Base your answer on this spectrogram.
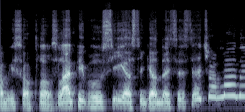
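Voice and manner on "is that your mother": high-pitched astonished asking; high, incredulous retold question; onlookers' surprised question.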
